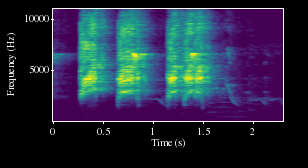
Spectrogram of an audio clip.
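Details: Loud, coarse call of a Black francolin: four harsh rasping bursts grouped in two pairs, each note broad and scratchy, with a faint high whistle trailing afterwards.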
